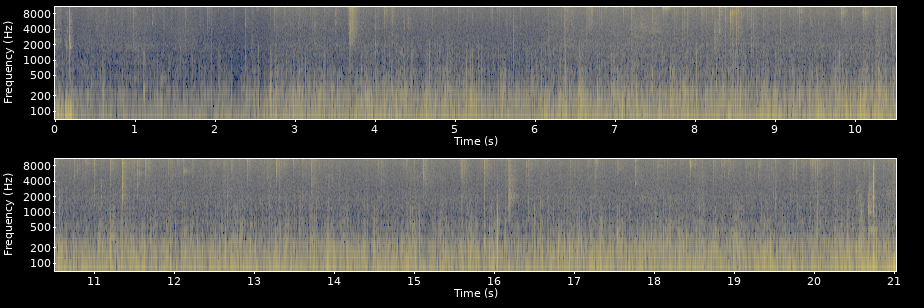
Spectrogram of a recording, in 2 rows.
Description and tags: Fire Crackle and Flames 002
Crackling log fire with dancing flames.
burning, crackle, Fire, flames, log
